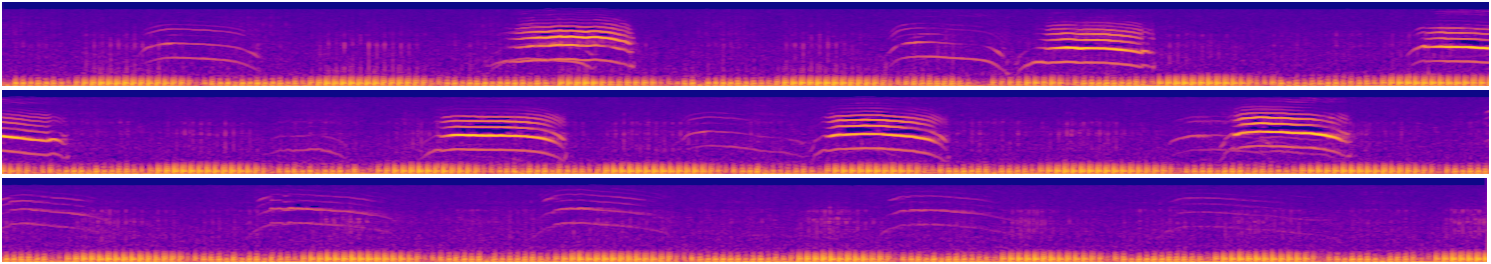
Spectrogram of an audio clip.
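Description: A cat purring steadily, the purr pulsing about once a second, under a run of short, high-pitched kitten mews, roughly one a second and fainter in the last few seconds.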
